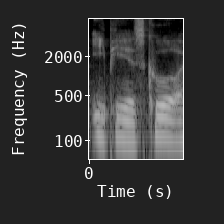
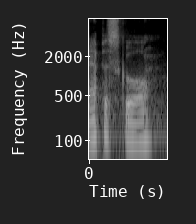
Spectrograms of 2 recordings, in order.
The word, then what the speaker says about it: EP is Cool: But, you know, I think I'm going to get into the hard stuff with a song by EP is Cool. I've been saying her name wrong. I've been saying Episcool, but I asked her, I asked her to her face, and she said it's EP is Cool so I'm inclined to believe her.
